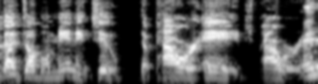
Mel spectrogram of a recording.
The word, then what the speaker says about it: Powerage: What's the correct pronunciation? I always call it Powerage. I think it is Powerage. Yeah, most people call it Powerage. I think the band has called it Powerage when they talk about it.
